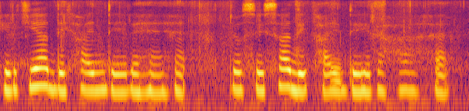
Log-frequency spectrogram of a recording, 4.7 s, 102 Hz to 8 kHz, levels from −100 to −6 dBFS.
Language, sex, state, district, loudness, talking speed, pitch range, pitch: Hindi, female, Jharkhand, Palamu, -16 LUFS, 140 wpm, 220-235 Hz, 230 Hz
